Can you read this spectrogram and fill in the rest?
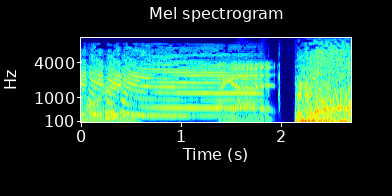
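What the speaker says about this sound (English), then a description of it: "What else I got? Air horns." Air horn sound effect played in a postgame football talk segment on the Minnesota Vikings and Carolina Panthers: a loud, sustained blaring blast of about two seconds, a brief cut to silence, then a burst of harsh noisy sound.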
